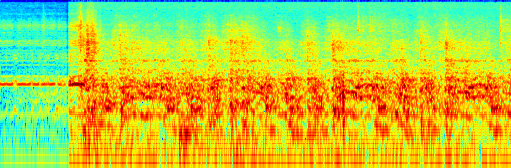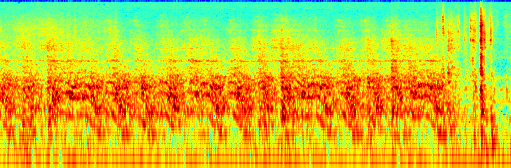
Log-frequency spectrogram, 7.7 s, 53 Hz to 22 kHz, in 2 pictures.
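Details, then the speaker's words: Mercedes W126 300SD with replacement diesel engine of unknown mileage, sat about 10 years, no glow light and glow relay doubtful: long uneven lopsided cranking, about three pulses a second, no start; weak compression on one or two cylinders. "a couple things you probably noticed right away that we've got one or two cylinders that have pretty weak compression you hear that cranking over and you can hear that runner around which indicates weak compression"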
